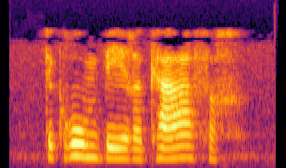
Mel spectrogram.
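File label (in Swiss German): "grumbeerekafer", Alsatian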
